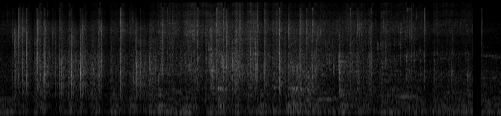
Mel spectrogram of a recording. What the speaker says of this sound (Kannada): ಇದು ಕಡಲೆ ಬೀಜ ಫ್ರೈ ಆಗ್ತಾಯಿದೆ ಈಗ ಸ್ವಲ್ಪ ಸಾಸಿವೆ ಹಾಕೋತಾ ಇದ್ದೀನಿ ಮತ್ತು ಮೆಣಸಿನ್ಕಾಯಿ ಹಾಗೆ ಕರಿಬೇವಿನ ಸೊಪ್ಪು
